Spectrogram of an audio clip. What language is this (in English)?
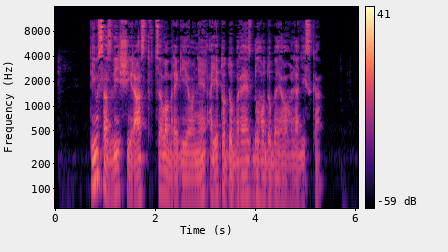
Slovak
